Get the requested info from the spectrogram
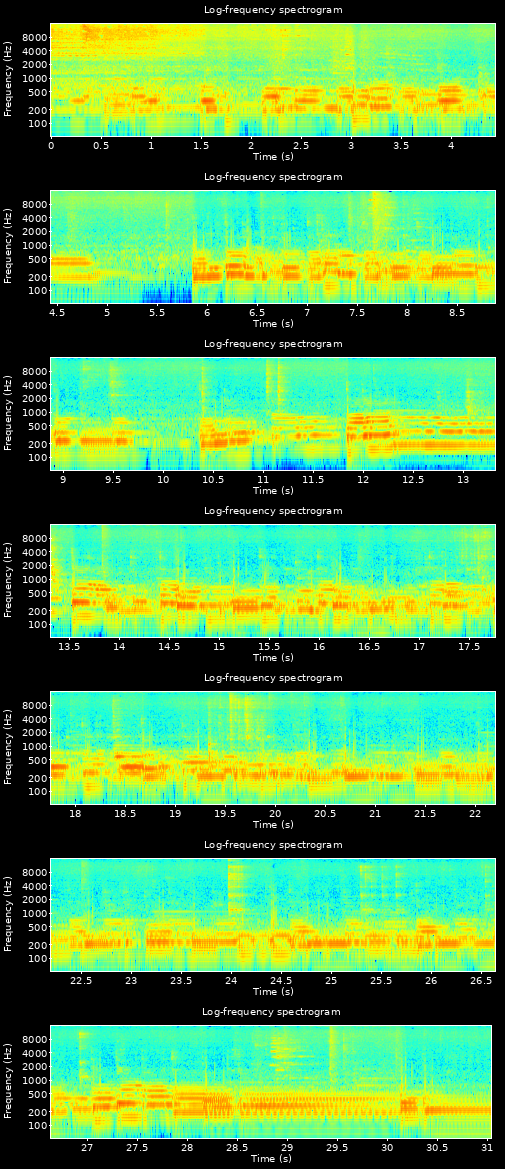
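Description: Oud playing a quick, winding solo melody over a double bass line. A cymbal wash dies away in the first few seconds.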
